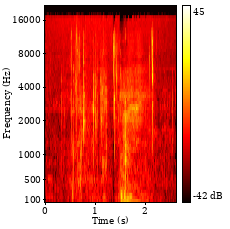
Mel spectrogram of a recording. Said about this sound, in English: Damn, one more sip. That's all I got in me.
